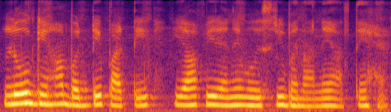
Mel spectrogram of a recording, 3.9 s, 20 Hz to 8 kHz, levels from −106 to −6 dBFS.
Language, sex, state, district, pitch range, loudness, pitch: Hindi, female, Chhattisgarh, Raipur, 200-230 Hz, -18 LUFS, 215 Hz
